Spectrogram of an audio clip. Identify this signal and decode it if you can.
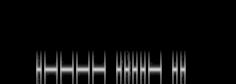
Morse code, heard as a keyed tone, about 30 wpm, 700 Hz. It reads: 14I
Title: Three Challenging Letter-Number Combinations 30wpm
